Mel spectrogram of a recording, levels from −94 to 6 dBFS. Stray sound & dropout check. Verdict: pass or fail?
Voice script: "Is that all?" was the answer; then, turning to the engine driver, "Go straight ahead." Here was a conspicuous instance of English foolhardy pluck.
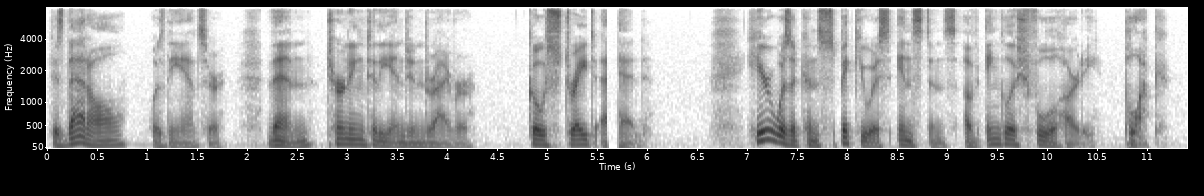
fail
